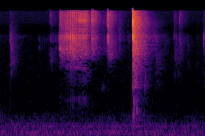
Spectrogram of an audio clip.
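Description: A hard, sticky nougat bar being bitten while still in its plastic wrapper: a brief rustle of the wrapper, then one sharp crack just over a second in.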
